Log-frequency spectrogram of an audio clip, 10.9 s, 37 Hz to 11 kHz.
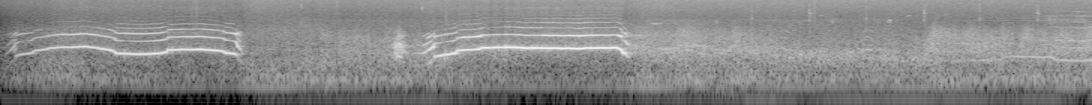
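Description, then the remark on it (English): A wolf howls twice, each a sustained, tonal wail of about two seconds, the first gently rising and dipping, the second steadier and louder, with a short pause between and faint hiss behind. “Okay, well, let's hear a sound that hasn't been heard in the wild in Ireland since 1786.”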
